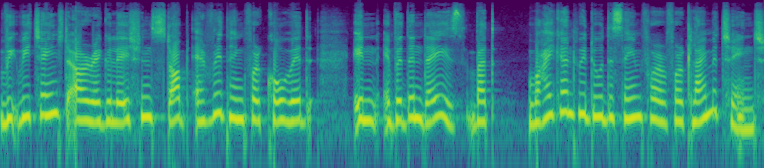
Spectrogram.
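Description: A woman with a high pitch and a dark, mellow tone holds very even loudness and fairly even intonation. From India. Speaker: interviewer. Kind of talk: interview.

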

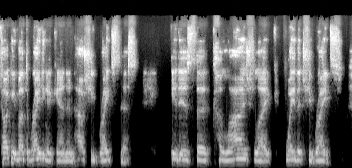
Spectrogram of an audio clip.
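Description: A man with an ordinary speaking voice talks at a moderate pace, his fairly low pitch moving with ordinary variation. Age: 60s. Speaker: poet and magazine editor. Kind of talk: casual chat.

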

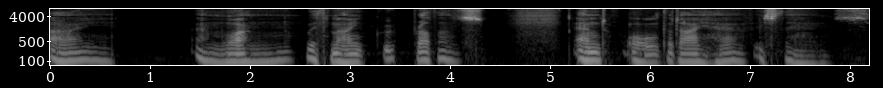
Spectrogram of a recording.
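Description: At a very slow pace with long, frequent pauses, a man speaks in a solemn, calm tone that is dark, mellow and somewhat breathy, at a fairly low pitch with ordinary pitch variation. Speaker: meditation group leader. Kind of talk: guided meditation. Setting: live group meeting broadcast online. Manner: slow, calm, measured; formal, solemn.

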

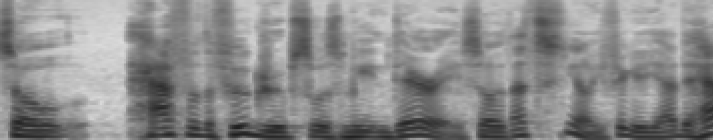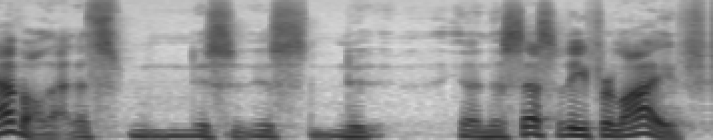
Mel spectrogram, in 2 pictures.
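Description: Somewhat breathy, this voice moves at a fairly quick pace with lively intonation. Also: man, fairly high pitch for a man, very clean recording, silent background. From Colorado. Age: 60s. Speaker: personal trainer. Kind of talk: casual interview chat.

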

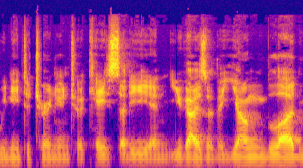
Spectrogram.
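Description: The speaker is a man. He talks with a Canadian accent. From Canada. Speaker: author and sales coach. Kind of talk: interview conversation. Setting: remote call.

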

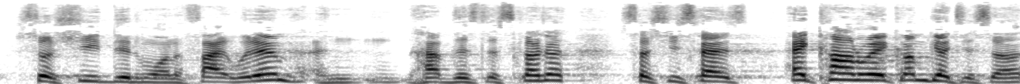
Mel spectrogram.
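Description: A man speaks at a fairly quick pace in a high, raised and projected voice, his animated tone carried by lively intonation and big swings in loudness. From Jamaica. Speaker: pastor. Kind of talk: sermon. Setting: church.

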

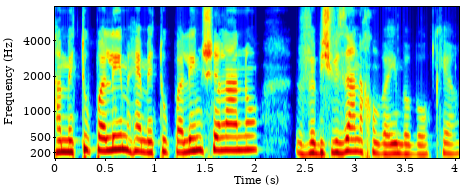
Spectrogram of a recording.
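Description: This woman's intonation stays fairly even. The recording is very clean with a silent background, and the sound is dry and close with no echo. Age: 50s. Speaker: chief nurse. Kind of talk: interview. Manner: halting.

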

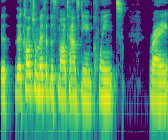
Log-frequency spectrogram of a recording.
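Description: A woman with an American accent and a fairly low pitch, an ordinary speaking voice with ordinary pitch variation, on a very clean recording with a silent background. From US Virgin Islands (Saint Croix). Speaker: seminary professor and minister. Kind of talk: interview conversation.

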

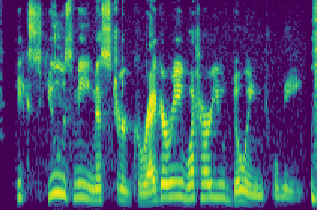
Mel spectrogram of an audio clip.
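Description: A put-on character voice. The pitch sits in the middle range. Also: moderate pace. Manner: comical, pleading.

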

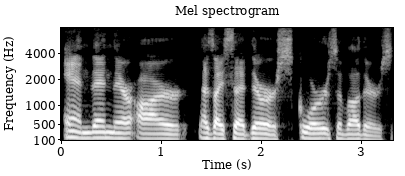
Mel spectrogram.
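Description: A man speaks in an ordinary speaking voice at a moderate pace. His intonation stays fairly even over a quiet background. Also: dry, close sound with no echo. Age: 60s. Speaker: professor. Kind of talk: interview.

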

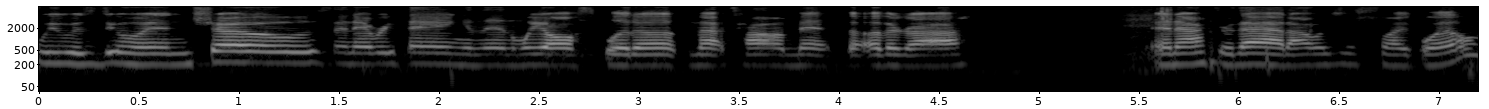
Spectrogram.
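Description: Her Southern US accent comes through at a moderate pace, her intonation monotone and flat. This woman has a medium pitch and big swings in loudness. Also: dry, close sound with no echo. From Georgia, US South. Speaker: rapper. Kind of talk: interview.

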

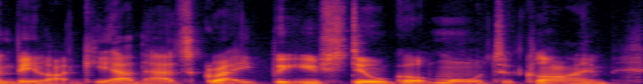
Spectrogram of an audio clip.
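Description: The recording is very clean, with a silent background. On it, a man talks. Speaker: podcast host. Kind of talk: interview chat. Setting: studio.

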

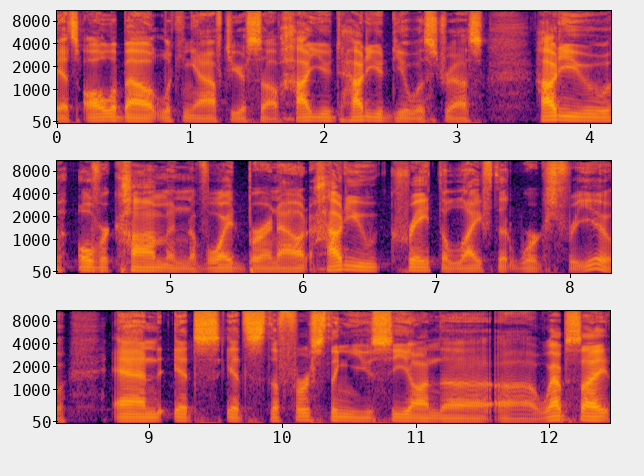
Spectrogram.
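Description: With a western Canadian accent, a man speaks at a moderate pace in a very deep, low pitch with ordinary variation and a dark, mellow tone, on a very clean, dry, close recording with a silent background and no echo. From Canada, Edmonton, Alberta (born in Antigua, moved at 3-4). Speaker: psychologist. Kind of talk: interview.

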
